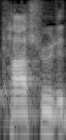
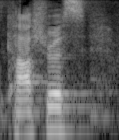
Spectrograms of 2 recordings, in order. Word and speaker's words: kashrut: So some of the English spellings of the Hebrew are based on the Ashkenazi pronunciation, right? So like instead of kashrut, it's kashrus, right?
